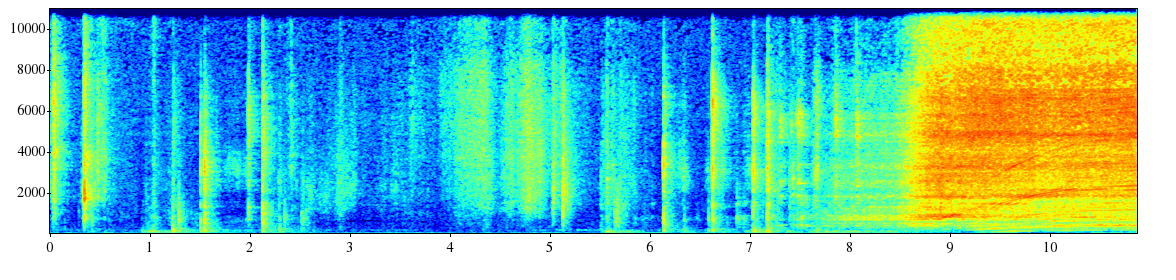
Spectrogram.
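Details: 1973 Zelmer 01A vacuum cleaner, type 34 commutator motor with two-stage turbine: after handling clicks it spins up to a hissy high whir with a faint scraping; distinct friction, likely the turbine rubbing its housing rather than the motor bearings.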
